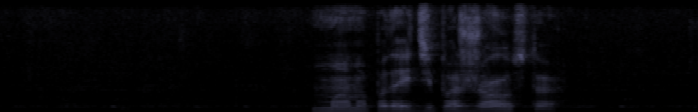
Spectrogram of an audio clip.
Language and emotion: Russian, angry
